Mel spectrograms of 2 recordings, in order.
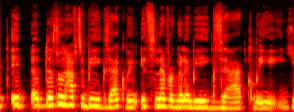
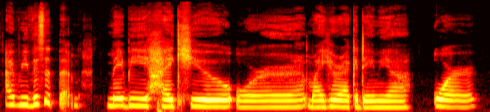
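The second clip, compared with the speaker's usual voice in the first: ordinary delivery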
